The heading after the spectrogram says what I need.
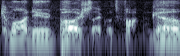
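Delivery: put-on excited yelling. Retelling hyping up a training partner on the press: imitating own hype yelling. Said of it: "obviously we're yelling".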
